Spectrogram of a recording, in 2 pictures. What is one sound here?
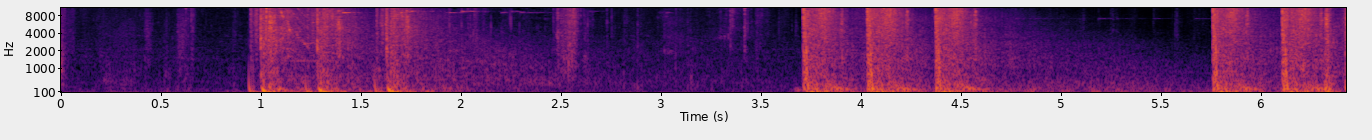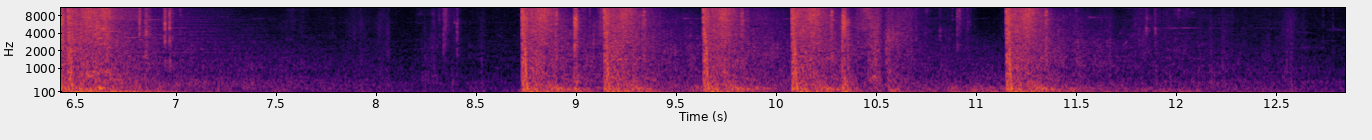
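Rifle shots crack loudly in quick bursts.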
